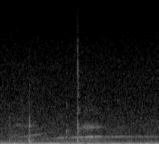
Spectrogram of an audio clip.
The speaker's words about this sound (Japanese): あごめんちょっと今なんかピーポー来ちゃったね うんちょっとピーポー待ちましょうかよし行きましたね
